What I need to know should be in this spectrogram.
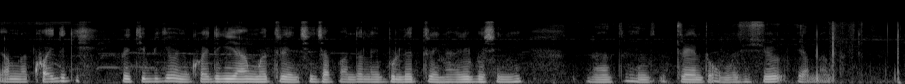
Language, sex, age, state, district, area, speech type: Manipuri, male, 18-30, Manipur, Chandel, rural, spontaneous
